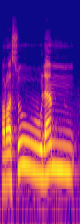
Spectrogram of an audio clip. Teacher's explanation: چون اینجا بعد از تنوین میبینیم که در اینجا میم آمده و از حروف ادغام هست و اینها با هم ادغام میشه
